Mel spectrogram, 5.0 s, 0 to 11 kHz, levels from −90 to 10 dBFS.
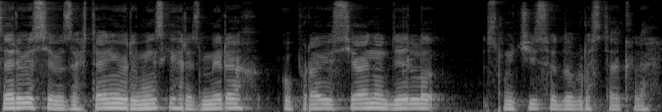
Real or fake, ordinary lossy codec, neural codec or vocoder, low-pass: real; none; none; none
